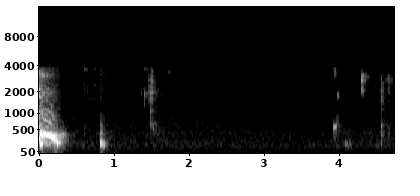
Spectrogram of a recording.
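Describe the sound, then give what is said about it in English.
A few soft, brief sipping and swallowing sounds from a drink of water, spaced apart by stretches of near silence, with no one talking. “Okay, so I'm going to get a little water here, guys.”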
